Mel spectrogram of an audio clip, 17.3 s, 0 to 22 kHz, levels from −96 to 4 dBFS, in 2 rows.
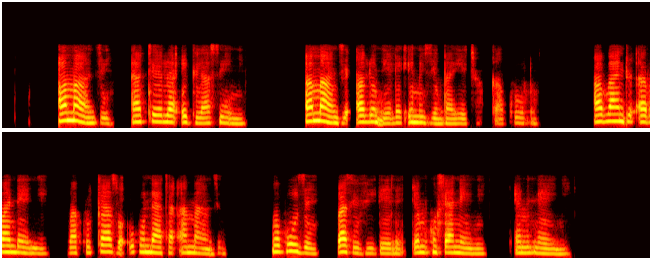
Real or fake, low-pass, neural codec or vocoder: fake; 5.4 kHz; codec, 24 kHz, 1 kbps, SNAC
